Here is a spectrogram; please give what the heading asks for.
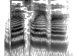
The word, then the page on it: beslaver: British English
